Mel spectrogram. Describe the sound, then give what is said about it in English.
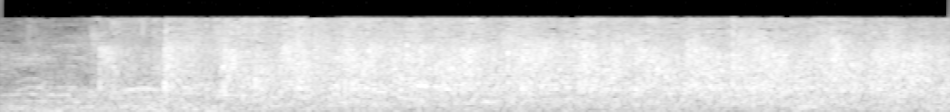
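An audience claps steadily for about five seconds, a dense, even wash of many hands that starts a little softer and quickly swells to a sustained, fairly loud level. “You don't have to clap for Ratzinger.”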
